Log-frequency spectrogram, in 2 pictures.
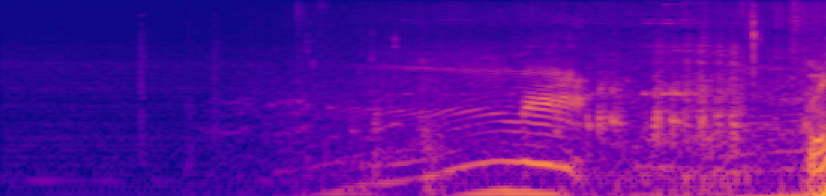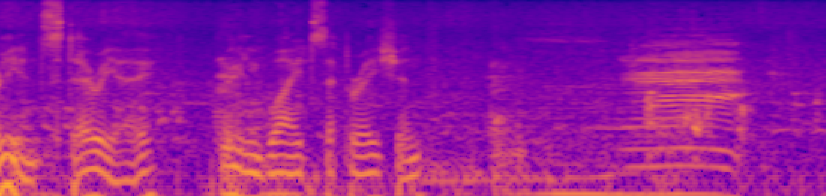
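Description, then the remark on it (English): A farm soundscape chosen from a list of sounds: several cows moo in long, loud, drawn-out calls that overlap, with fainter clucking hens underneath, and a person briefly speaks over the farmyard sounds. “Which would you like? Farm.”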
